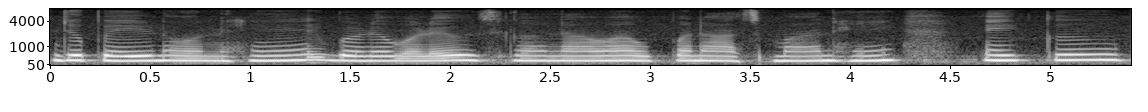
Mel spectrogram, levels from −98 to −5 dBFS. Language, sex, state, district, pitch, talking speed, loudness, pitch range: Hindi, female, Bihar, Jamui, 260 Hz, 135 wpm, -14 LUFS, 255-275 Hz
